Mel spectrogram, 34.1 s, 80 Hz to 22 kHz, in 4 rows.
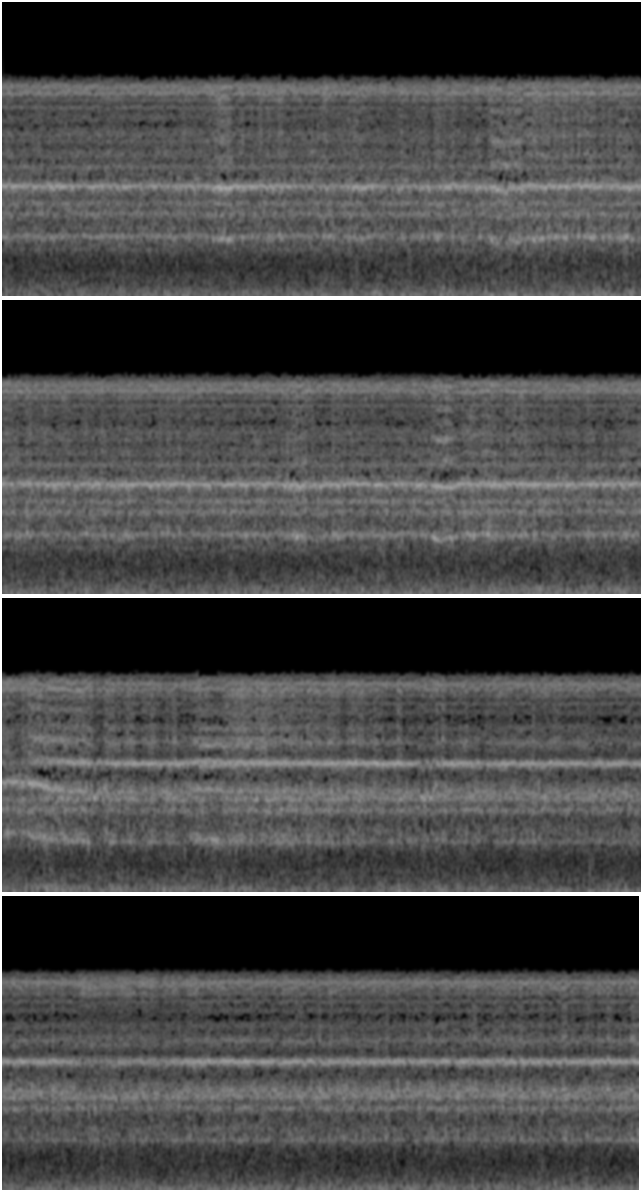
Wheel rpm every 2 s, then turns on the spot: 230, 230, 230, 230, 230, 230, 230, 230, 230, 200, 200, 200, 200, 200, 200, 200, 200.
none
